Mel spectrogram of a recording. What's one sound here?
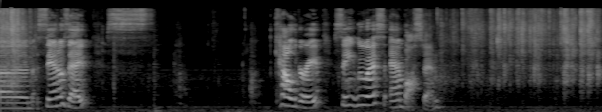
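Card packs rustle and crinkle in hands.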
